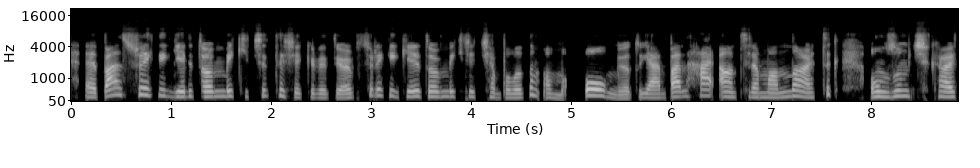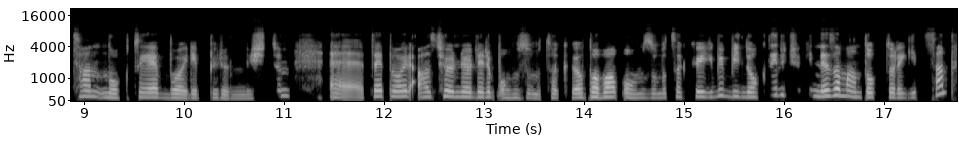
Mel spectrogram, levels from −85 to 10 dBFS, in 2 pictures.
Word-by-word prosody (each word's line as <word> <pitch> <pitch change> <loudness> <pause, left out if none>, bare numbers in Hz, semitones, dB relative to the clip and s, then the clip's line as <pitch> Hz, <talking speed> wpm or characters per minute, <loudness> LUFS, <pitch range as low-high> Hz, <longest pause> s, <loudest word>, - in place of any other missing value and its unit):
Eee, 195 - +3
ben 265 +5 +7
sürekli 280 -5 +1
geri 220 +2 +2
dönmek 225 +1 +2
için 245 +4 0
Teşekkür 185 -9 -4
ediyorum. 165 +1 +1
Sürekli 250 +7 -2
geri 225 +1 +2
dönmek 220 0 -1
için 215 - -5
çabaladım 175 - -3
ama 170 -5 -7 0.2
olmuyordu. 180 - +3
Yani, 170 -1 +2
ben 215 +1 +6
her 260 0 +4
antrenmanla 195 +1 +1
artık 195 -4 0 0.3
omzumu 220 +3 -1
çıkartan 220 -2 +3
noktaya, 190 +2 0
böyle, 160 -2 0
bürünmüştüm, 155 - -3 0.4
eee, - - 0
ve, 235 - +5
böyle, 230 +1 +1
antrenörlerim 205 -1 +1
omzumu 170 -1 -6
takıyor, 175 +2 -2
babam 205 +1 +5
omzumu 175 0 -5
takıyor 215 +1 +1
gibi 220 +4 -4
bir 225 -3 0
noktaydı. 200 +9 -1
Çünkü 230 -1 0
ne - - +5
zaman 245 -6 +1
doktora 190 -1 0
gitsem, 190 - -2
205 Hz, 140 wpm, -23 LUFS, 180-230 Hz, 0.4 s, ben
